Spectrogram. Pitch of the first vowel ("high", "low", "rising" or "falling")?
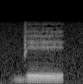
low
